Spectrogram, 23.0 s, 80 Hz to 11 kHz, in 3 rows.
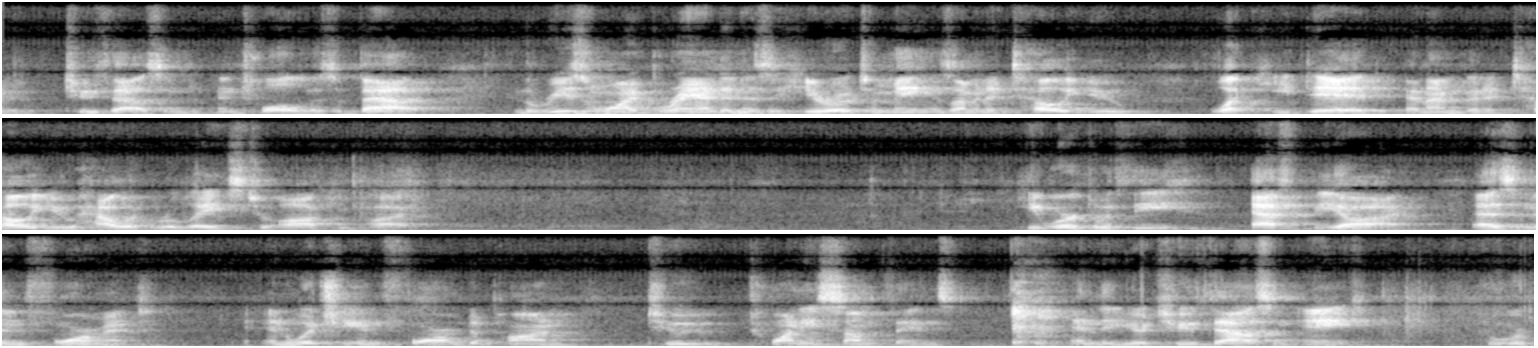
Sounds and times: Speech: 0.0 - 9.8, 12.8 - 22.2, 22.8 - 23.0.

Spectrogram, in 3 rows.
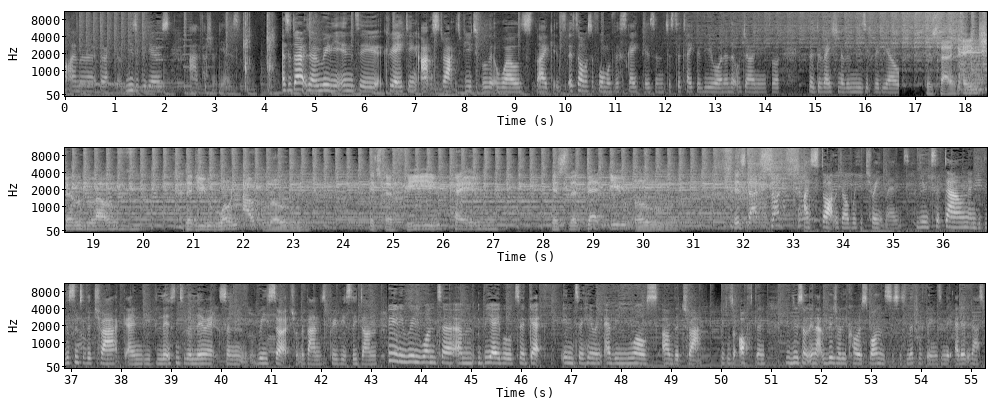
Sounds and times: Pop music: 0.0 - 5.8, 12.9 - 55.2.

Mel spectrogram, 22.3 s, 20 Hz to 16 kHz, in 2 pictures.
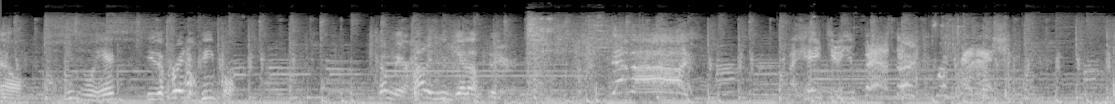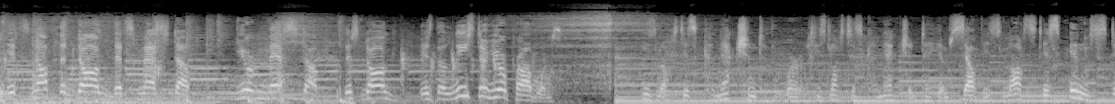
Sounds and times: Music: 0.0 - 22.3.

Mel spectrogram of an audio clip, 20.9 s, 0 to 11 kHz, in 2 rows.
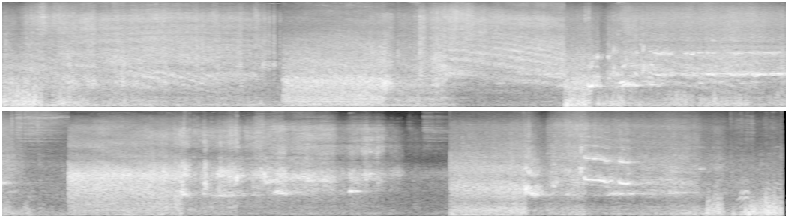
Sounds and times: Vehicle: 0.0 - 20.8
Speech: 20.2 - 20.8.

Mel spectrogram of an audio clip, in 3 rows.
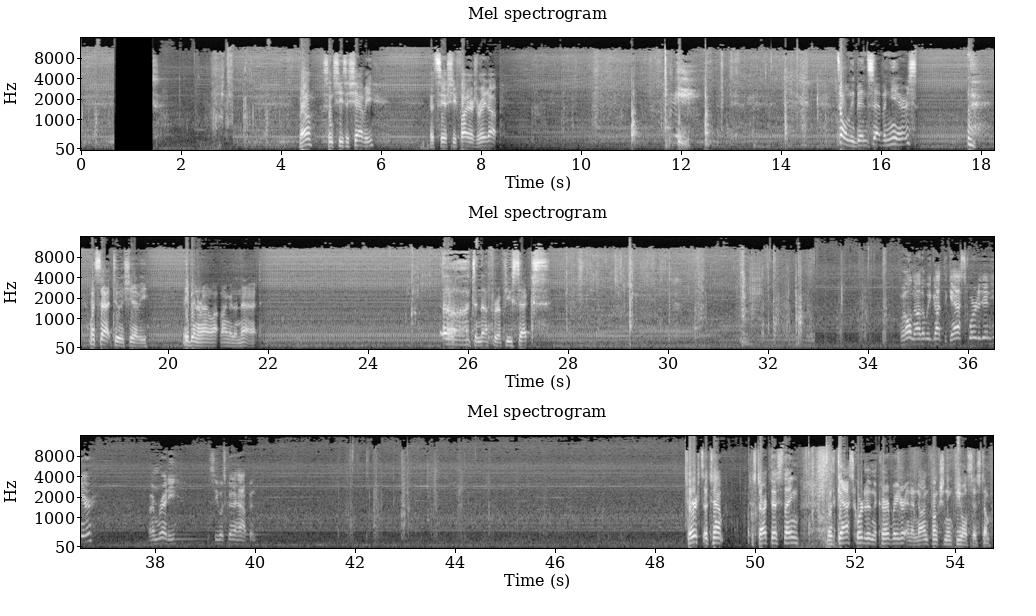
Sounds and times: Engine: 0.0 - 0.7, 1.4 - 54.7
Speech: 4.4 - 5.9, 7.0 - 8.4, 15.1 - 16.7, 18.4 - 19.6, 20.3 - 21.8, 25.5 - 27.6, 34.6 - 36.8, 37.9 - 38.5, 39.1 - 40.0, 48.6 - 54.7.

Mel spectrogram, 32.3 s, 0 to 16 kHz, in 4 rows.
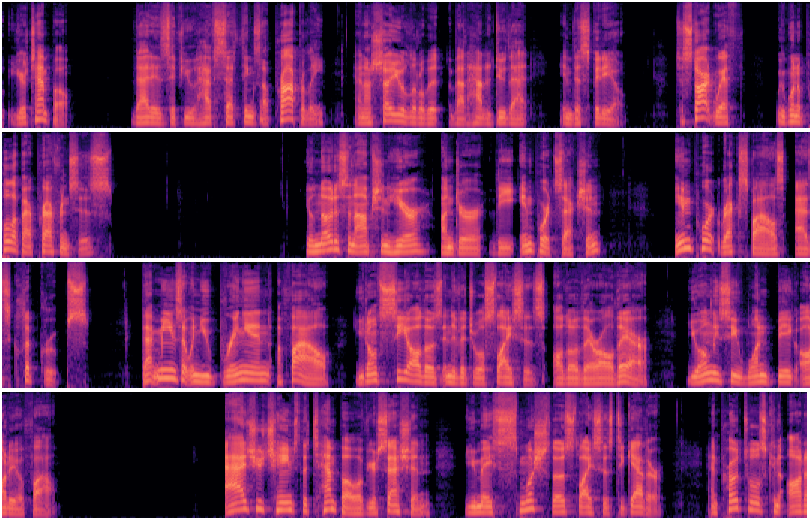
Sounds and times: Speech: 0.0 - 9.3, 11.1 - 14.1, 14.8 - 24.8, 26.4 - 32.2.

